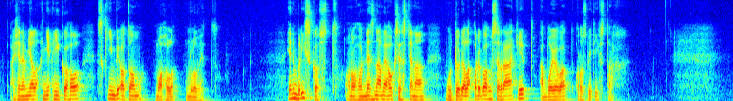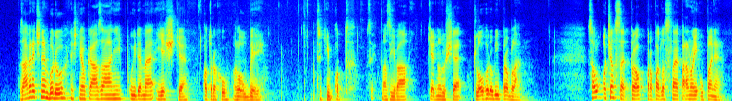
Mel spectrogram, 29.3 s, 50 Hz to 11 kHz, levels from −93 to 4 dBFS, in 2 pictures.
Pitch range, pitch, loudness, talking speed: 105-130 Hz, 115 Hz, -17 LUFS, 105 wpm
